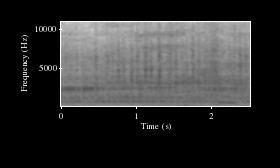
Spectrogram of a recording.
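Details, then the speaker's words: Small two-stroke outboard, idle screw at about half turn, pumping a good water stream: steady, even buzz with no stumbles or surging; idles cleanly and settles smoothly. "that's about pretty good right there. That's actually peeing really good water. Like I said, these motors are a little bit indestructible."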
